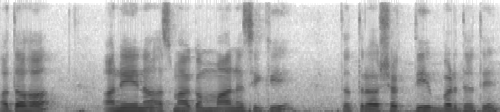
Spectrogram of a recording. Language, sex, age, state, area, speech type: Sanskrit, male, 18-30, Tripura, rural, spontaneous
